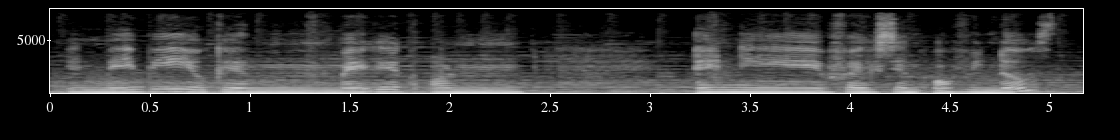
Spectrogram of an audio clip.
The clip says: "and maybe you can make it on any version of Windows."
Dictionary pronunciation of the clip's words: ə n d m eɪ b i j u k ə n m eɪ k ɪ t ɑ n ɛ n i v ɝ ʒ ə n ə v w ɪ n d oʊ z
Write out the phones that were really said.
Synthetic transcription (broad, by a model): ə n m eɪ b i j u k ə n m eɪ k ɪ t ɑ n ɛ n i f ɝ s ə n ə f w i n d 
